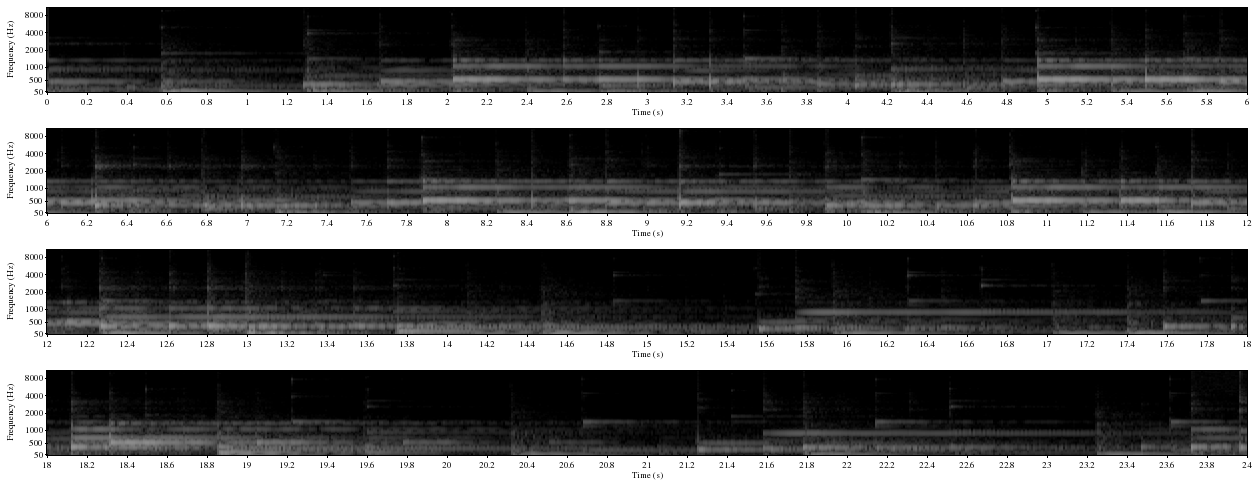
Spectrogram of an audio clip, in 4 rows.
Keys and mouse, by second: 1.0 z, 4.2 middle click, 4.5 z, 5.0 z, 6.4-7.8 typing, 9.7 z, 12.1 middle click, 12.8 middle click, 13.5 middle click, 13.9 middle click, 14.3 z, 14.5 z, 16.5 a, 18.8 a, 19.2 ctrl+z, 21.3 click, 23.2 click.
